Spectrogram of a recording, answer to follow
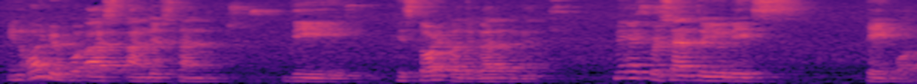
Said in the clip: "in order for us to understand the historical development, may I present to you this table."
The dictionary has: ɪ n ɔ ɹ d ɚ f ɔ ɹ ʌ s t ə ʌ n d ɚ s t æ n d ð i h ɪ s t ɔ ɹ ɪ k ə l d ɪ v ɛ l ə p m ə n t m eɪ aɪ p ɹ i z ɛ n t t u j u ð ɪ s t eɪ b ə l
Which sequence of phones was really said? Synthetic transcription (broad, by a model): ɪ n ɔ ɹ d ɚ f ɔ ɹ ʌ s t ə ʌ n d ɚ s t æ n d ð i h ɪ s t ɔ ɹ ɪ k ə l d ɪ v ɛ l ə p m ə n t m eɪ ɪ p ɹ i s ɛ n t t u j u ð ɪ s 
